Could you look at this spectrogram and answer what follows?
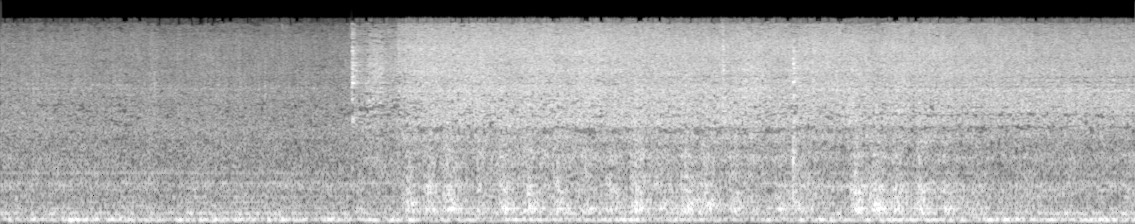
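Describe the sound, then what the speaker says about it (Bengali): Turmeric and other spices fry in a hot pan, a loud broad sizzle that starts abruptly after a quieter stretch and then holds steady, with no talking. "মশলাটাকে একটু কষিয়ে নিই।"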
